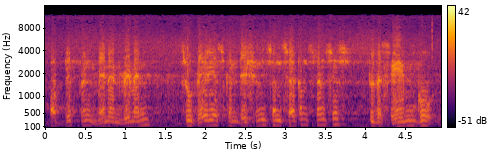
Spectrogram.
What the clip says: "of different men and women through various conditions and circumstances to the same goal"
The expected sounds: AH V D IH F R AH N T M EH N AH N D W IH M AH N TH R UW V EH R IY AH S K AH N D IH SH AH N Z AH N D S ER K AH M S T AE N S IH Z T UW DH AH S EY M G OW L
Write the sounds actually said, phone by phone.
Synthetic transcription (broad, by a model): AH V D IH F R AH N T M EH N AH N D W IH M AH N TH R UW V EH R IY AH S K AH N D IH SH AH N Z AH N D S ER K AH M S T AE N S IH Z T UW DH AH S EY M G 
